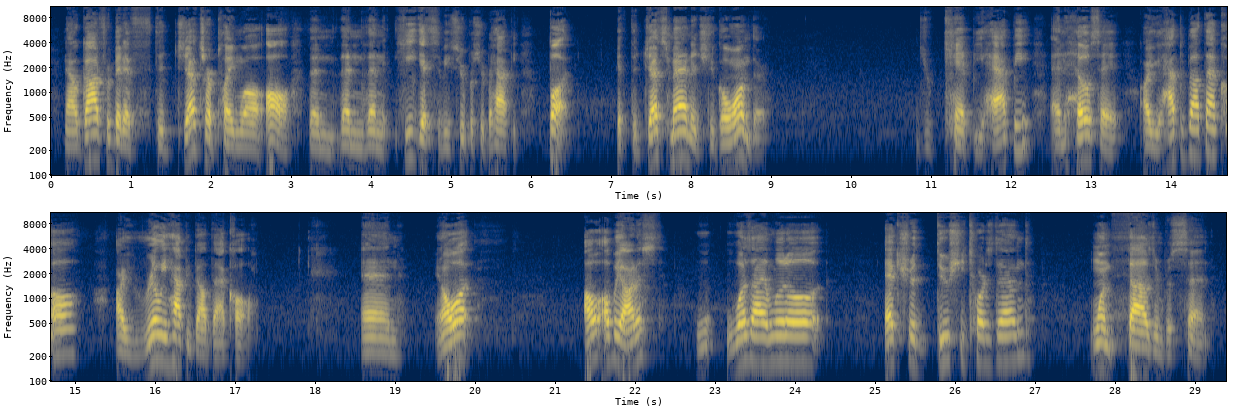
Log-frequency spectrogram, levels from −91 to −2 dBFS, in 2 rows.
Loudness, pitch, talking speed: -19 LUFS, 170 Hz, 135 wpm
